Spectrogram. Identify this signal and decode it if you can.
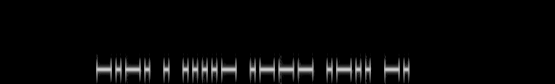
Morse code, heard as a keyed tone, about 25 wpm, 700 Hz. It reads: CE4JLN
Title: DXCC-100 Call Signs - 6 Characters - Repeated 3x - 25wpm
